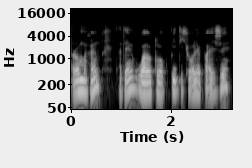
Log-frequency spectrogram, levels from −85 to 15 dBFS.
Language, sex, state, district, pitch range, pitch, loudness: Nagamese, male, Nagaland, Kohima, 115-135 Hz, 130 Hz, -19 LUFS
